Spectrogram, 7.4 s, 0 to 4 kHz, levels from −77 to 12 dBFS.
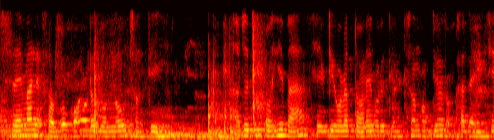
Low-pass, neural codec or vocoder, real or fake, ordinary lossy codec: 3.6 kHz; codec, 16 kHz, 4 kbps, X-Codec, HuBERT features, trained on balanced general audio; fake; none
